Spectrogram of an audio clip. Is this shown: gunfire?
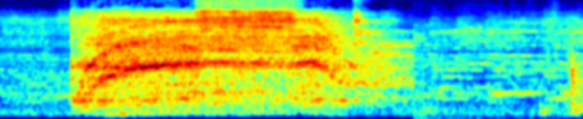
no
